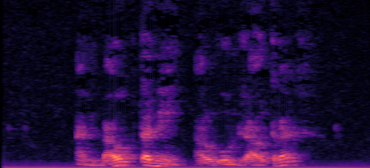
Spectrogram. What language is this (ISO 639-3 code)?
cat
